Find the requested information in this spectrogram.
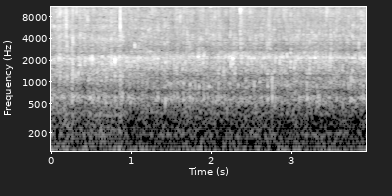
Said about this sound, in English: Just peeping into the stream. All this beautiful rainwater.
